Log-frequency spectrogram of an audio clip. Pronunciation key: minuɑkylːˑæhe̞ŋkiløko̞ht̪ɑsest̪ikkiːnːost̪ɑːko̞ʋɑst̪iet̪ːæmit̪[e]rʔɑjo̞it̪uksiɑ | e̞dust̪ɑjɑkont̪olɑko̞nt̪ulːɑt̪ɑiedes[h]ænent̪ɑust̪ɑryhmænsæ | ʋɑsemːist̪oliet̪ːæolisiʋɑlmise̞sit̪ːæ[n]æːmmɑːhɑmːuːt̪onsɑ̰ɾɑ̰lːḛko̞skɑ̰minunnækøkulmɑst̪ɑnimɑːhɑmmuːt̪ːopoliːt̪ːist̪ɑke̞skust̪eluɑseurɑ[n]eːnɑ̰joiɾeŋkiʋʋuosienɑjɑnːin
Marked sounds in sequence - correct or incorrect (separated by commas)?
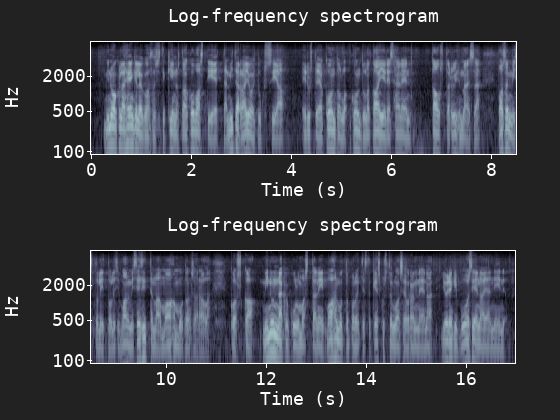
incorrect, correct, incorrect, incorrect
